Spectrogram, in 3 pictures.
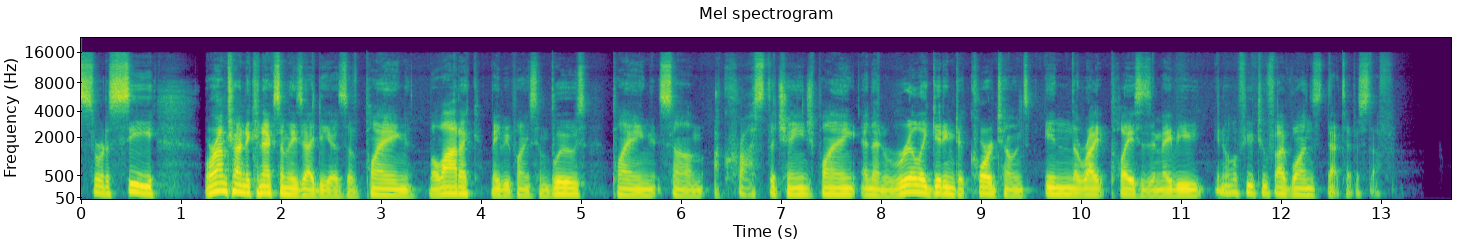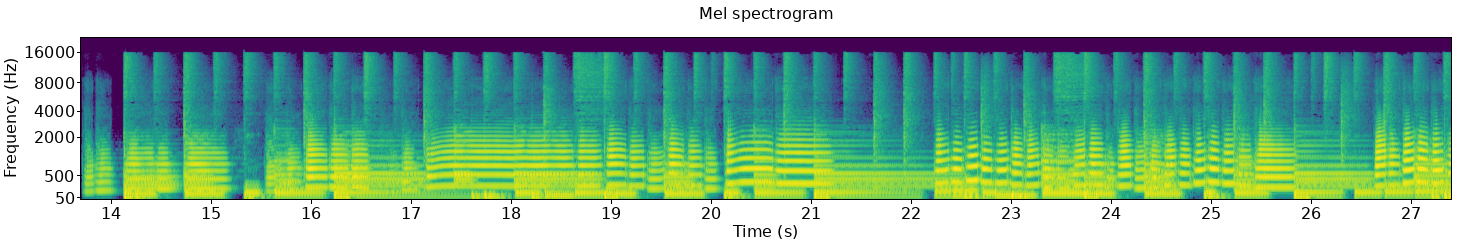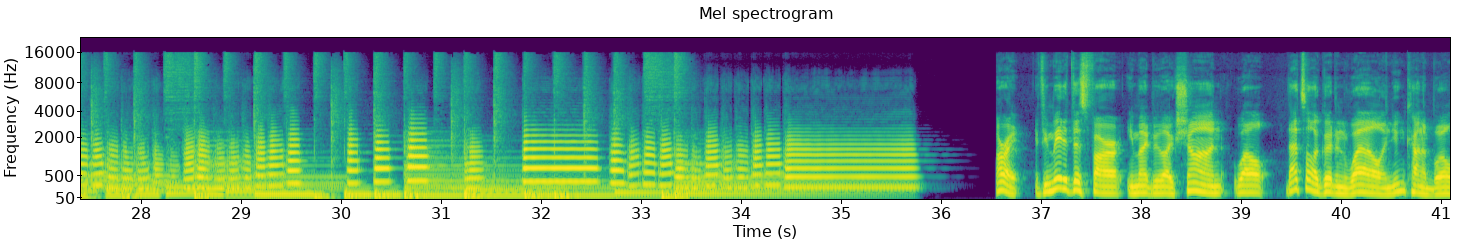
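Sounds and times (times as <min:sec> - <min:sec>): trombone playing jazz blues: 0:13.7 - 0:35.8.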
